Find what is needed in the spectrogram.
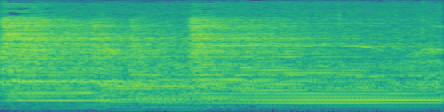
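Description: Electric or acoustic guitar strumming chords live: one strum at the start and another about a second in, each left to ring, as the final chords of a song.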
